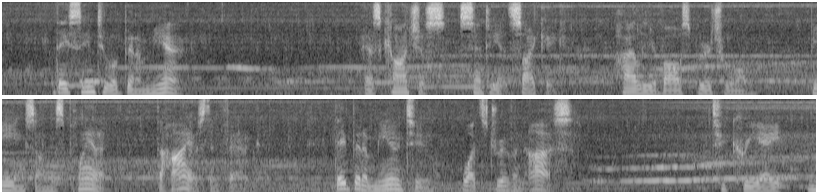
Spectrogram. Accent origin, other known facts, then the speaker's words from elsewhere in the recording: the South, United States; I told my friend back where I grew up in the South, where we know that the plural of y'all is all y'all.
